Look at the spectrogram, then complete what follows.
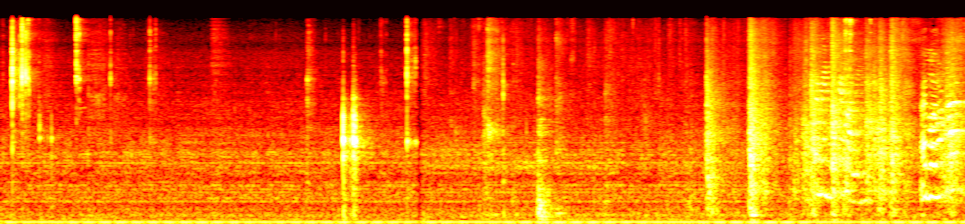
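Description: Fork and spoon clicking and scraping against a plastic bowl and glass jar as mayonnaise is scooped in, over a steady low hum. From about seven seconds in, a denser wet squelching as a lime is pressed in a hand juicer.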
